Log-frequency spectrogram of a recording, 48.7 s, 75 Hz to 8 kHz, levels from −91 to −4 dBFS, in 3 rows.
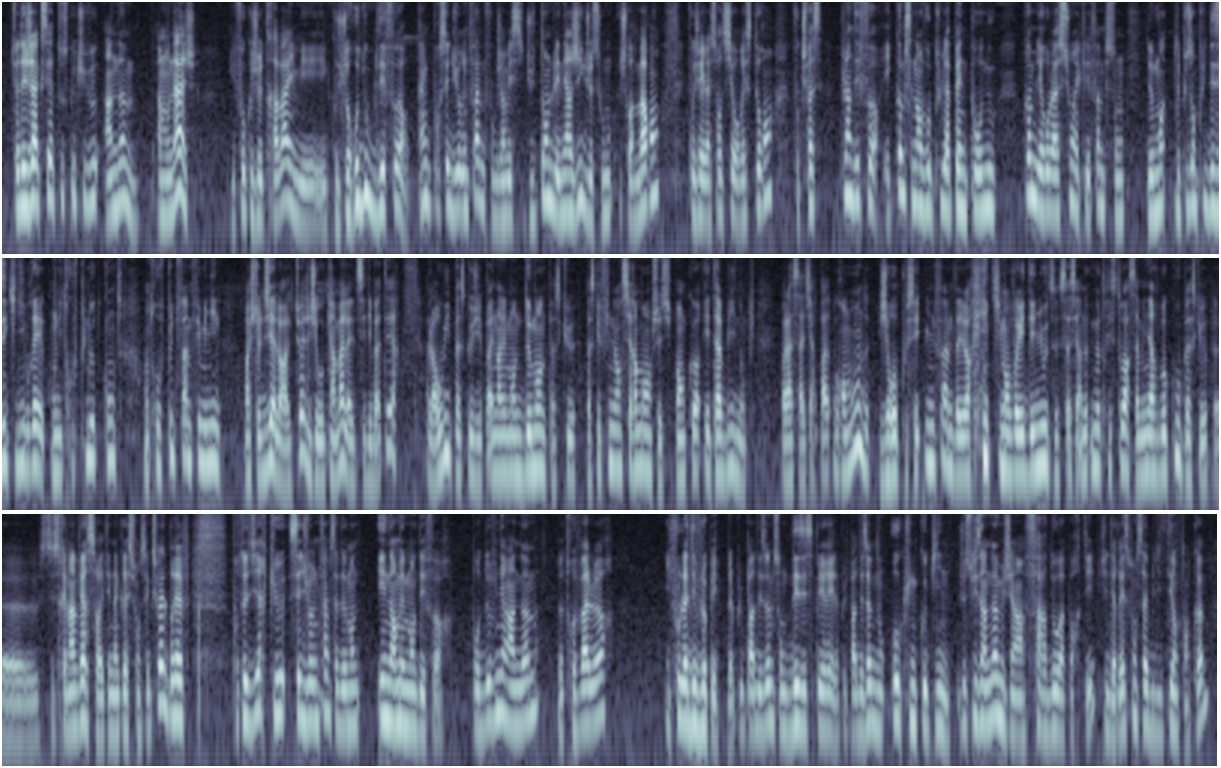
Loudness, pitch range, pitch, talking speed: -24 LUFS, 145-180 Hz, 160 Hz, 265 wpm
